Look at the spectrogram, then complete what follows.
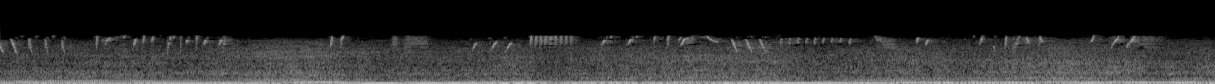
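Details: One-year-old European goldfinch (chardonneret), Algeria, singing quick tinkling twitters and short chirps in bursts throughout, over a steady deep rumbling hum.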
